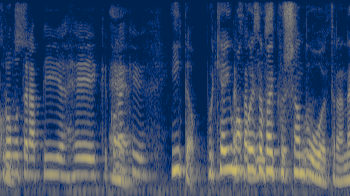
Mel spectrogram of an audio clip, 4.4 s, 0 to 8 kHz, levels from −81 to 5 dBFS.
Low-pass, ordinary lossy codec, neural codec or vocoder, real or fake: none; none; none; real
